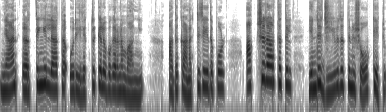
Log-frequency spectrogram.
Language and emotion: Malayalam, fearful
